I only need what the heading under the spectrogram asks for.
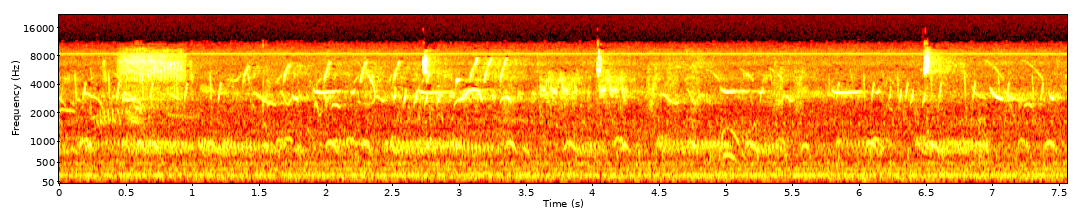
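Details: Grey go-away-bird hidden in a thick green bush on a sunrise safari drive, alarm calling as a bird of prey, possibly a Wahlberg's eagle, flew over: nasal, drawn-out 'go away' calls in a low wavering run, with twittering songbirds and an engine hum.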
